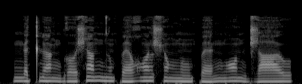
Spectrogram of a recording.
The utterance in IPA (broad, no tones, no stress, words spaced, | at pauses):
ŋɛtʲɳãŋɡɤ ʃãndũpɛ ʁʷãlʃɔ̃ŋɾũ pɛ ŋɡɔ̃nd͡ʒau̯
